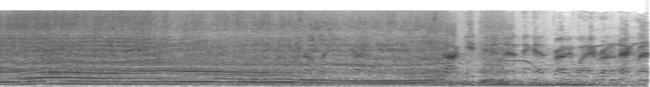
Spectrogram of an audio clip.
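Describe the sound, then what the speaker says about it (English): A GMC pickup truck engine at a mud bog revs and drones steadily with strong low harmonics, then shifts pitch and turns rougher near the end, with some voices mixed in. "Nice bass, Russell. Truck sounds good."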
